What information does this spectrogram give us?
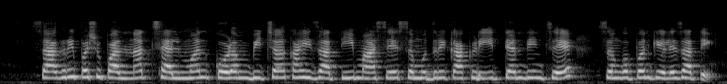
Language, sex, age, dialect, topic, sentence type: Marathi, female, 18-24, Standard Marathi, agriculture, statement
